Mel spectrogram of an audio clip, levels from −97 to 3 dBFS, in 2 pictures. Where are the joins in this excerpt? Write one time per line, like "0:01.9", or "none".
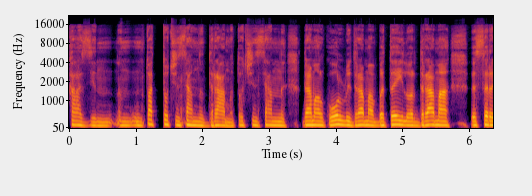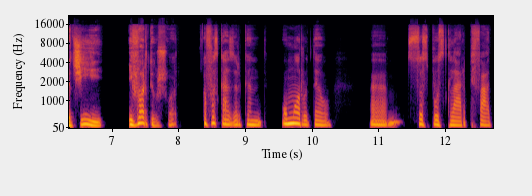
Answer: none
